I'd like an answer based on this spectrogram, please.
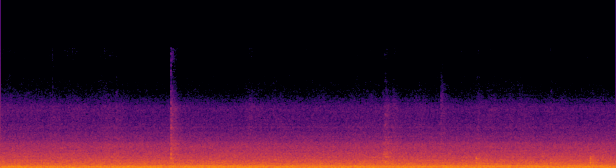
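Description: Steady machine hum with several low steady tones, the loudest thing throughout. A few faint clicks of a knife on a plastic cutting board come through as chicken breast is sliced into strips, one clearer one about two and a half seconds in.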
